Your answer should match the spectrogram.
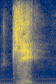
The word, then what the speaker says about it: Qi: By the way, that's called the Key wireless charging system. It's spelled Q. Key, not QI. Key.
